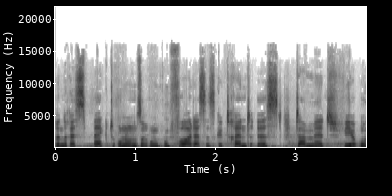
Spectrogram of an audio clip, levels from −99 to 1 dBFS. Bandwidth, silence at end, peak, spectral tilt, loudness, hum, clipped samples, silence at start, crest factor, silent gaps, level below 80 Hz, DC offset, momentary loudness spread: 16.5 kHz; 0 s; -6 dBFS; -3 dB/octave; -19 LUFS; none; under 0.1%; 0 s; 14 dB; none; -70 dBFS; under 0.1%; 3 LU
